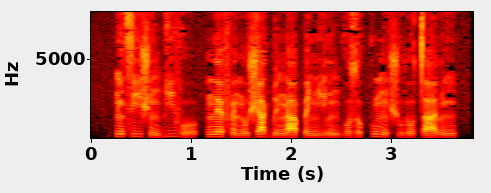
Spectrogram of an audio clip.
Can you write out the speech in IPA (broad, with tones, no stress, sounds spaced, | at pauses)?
k͡p ĩ˧ s iː˧ ʃ ĩ˨ ɡ͡b iː˦ v o˨ | n ɛ˧ f ɛ̃˨ n o˨˦ ʃ aː˦ ɡ͡b ɛ˧ ŋ aː˦ p ɛ˧ ɲ iː˧ l ĩ˨ ɡ͡b oː˧ z o˦ k u˦ m ĩ˨ ʃ u˧ ɾ o˦˨ t aː˦˨ l ĩ˦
